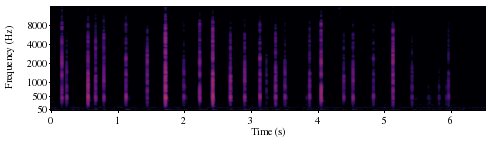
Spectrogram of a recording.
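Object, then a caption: Closed cardboard gift box. Long acrylic nails tap and scratch the lid of a medium, closed, hollow pink floral cardboard gift box. About 24 quiet, sharp, dry clicks arrive at an uneven pace, each with a hollow midrange knock and a bright, crisp edge that dies instantly. A faint low hum runs steadily underneath.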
